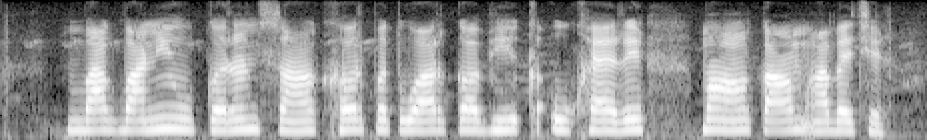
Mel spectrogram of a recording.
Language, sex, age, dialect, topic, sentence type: Maithili, female, 18-24, Angika, agriculture, statement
